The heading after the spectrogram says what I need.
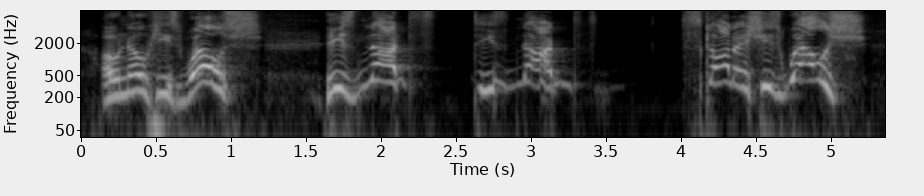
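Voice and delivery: high-pitched, loud panic at a mistake; dismayed outburst. Real, not acted. Player realises the character is Welsh not Scottish, high dismayed outburst. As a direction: cry out in alarm, voice shooting way up.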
